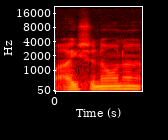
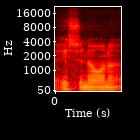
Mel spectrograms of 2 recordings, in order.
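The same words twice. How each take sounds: First: "Isanona" second pronunciation, still unsure; second try at Isanona. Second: "Isanona" said one way, tentatively; "Isanona" first pronunciation, unsure; first try at Isanona. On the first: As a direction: offer "Isanona" as the alternative pronunciation. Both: Shown as a demonstration. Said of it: "not quite sure how you're supposed to pronounce his name".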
